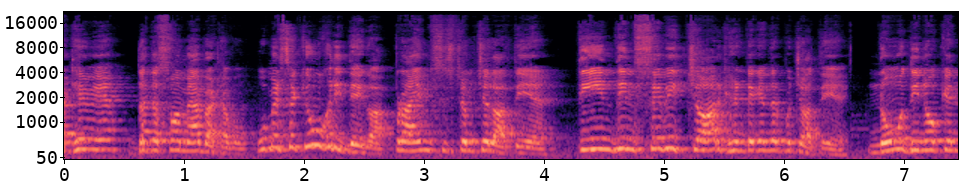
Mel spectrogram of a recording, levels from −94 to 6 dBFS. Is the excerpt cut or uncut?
cut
